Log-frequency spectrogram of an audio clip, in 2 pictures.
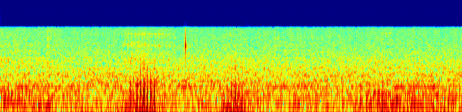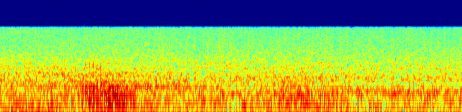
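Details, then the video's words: A cat named Sweetie Pie purring while showing its shaven tummy; a steady, low, continuous rumbling purr runs through the whole recording under a broad hiss, with one sharp faint click just before two seconds. "Sweetie Pie purring and showing shaven tummy"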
